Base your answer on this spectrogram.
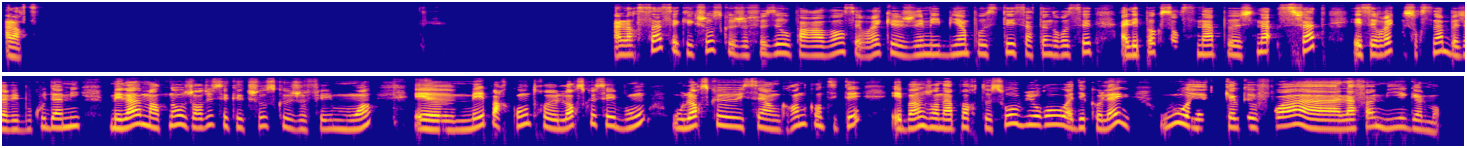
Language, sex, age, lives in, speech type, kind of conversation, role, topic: French, female, 35-39, France, conversation, podcast, guest, Comment t’organises-tu pour préparer des repas faciles en semaine ?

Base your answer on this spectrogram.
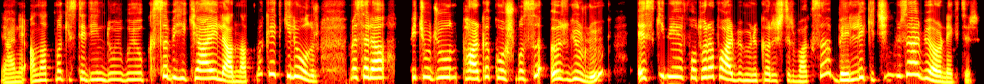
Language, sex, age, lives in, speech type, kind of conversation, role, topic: Turkish, female, 40-44, Germany, read, expert-assistant, expert, Evrenle ilgili öğrendiğim ilginç bilgileri, kafamda daha düzenli tutmak için ne yapabilirim?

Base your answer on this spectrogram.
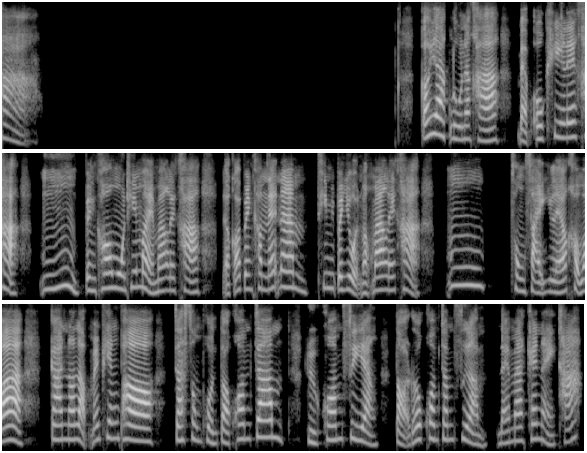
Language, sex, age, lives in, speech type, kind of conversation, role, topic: Thai, female, 30-34, Thailand, read, expert-assistant, asker, การเล่นเกมฝึกสมองช่วยป้องกันโรคความจำเสื่อมหรือไม่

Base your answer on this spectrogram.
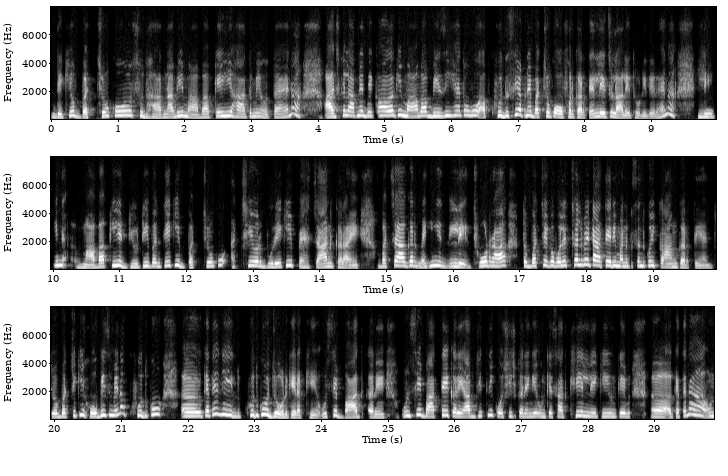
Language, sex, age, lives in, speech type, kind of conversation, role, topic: Hindi, female, 45-49, India, conversation, podcast, guest, Tum kabhi digital detox karte ho, aur usko kaise manage karte ho?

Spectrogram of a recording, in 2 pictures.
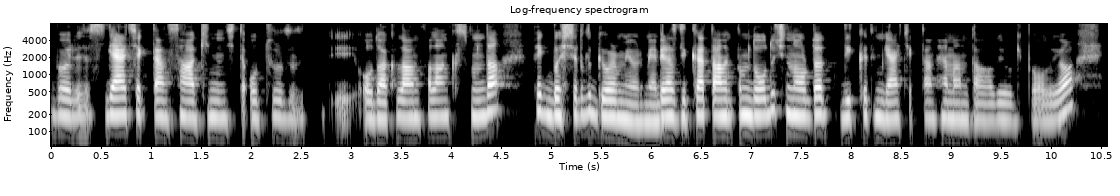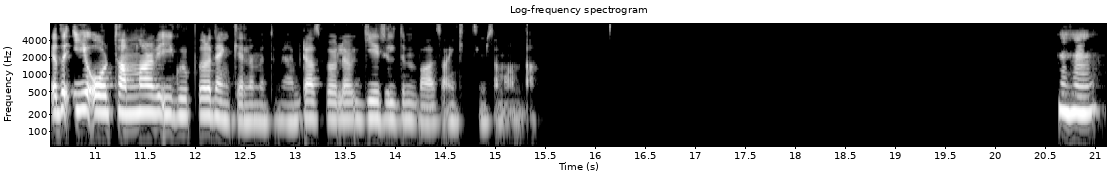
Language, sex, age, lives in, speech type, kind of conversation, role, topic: Turkish, female, 30-34, Germany, conversation, advice, user, Stresle başa çıkmak için yemek yemeye ya da bir şeyler içmeye yönelme alışkanlığınız hakkında neler anlatabilirsiniz?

